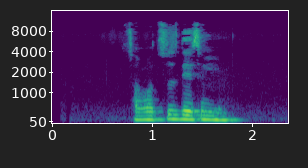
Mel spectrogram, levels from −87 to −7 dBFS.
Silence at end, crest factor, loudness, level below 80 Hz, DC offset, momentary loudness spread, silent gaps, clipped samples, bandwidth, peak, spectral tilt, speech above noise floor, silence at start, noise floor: 0.5 s; 18 dB; -28 LUFS; -66 dBFS; under 0.1%; 16 LU; none; under 0.1%; 11.5 kHz; -12 dBFS; -5 dB/octave; 39 dB; 0.75 s; -66 dBFS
